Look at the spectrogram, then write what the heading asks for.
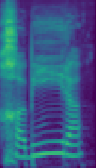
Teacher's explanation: خا ہم ادنا حلق سے ادا کریں گے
